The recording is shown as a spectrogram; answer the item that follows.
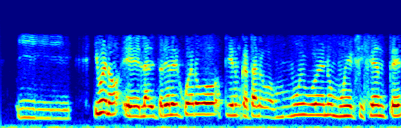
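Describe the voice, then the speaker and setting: A man with a high pitch speaks fairly slowly, his intonation fairly even. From Uruguay, Maldonado. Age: 40s. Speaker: writer and national library director. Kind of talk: radio interview. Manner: halting, many fillers and repetitions.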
